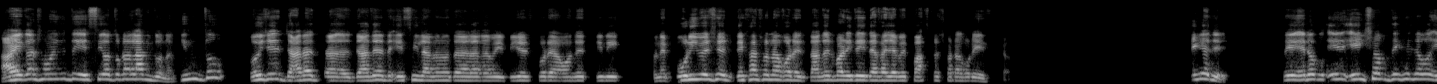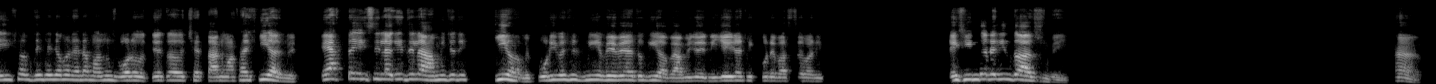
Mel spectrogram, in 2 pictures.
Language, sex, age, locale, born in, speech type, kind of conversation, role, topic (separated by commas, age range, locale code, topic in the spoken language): Bengali, male, 18-19, bn-IN, India, conversation, unstructured, none, প্রকৃতির সুরক্ষা কেন আমাদের জন্য জরুরি?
